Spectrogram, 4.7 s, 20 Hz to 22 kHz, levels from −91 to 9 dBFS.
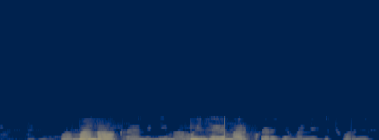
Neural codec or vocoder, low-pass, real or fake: none; 3.6 kHz; real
